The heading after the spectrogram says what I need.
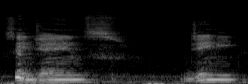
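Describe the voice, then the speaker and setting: A young man from Colombia co-hosting a casual podcast, halting and repeating words, joking around. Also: on the low side, completely flat delivery, darkish tone. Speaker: podcast co-host. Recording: echoey room, faint background noise.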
